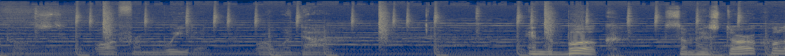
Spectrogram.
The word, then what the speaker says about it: Ouida: The Dahomians had conquered the slave coast, and they set up shop in this town named Ouida, pronounced by the locals as Wada.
